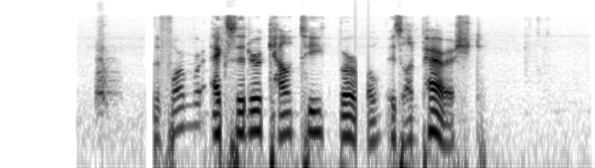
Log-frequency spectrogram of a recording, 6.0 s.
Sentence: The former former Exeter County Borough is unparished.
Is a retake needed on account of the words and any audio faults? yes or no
yes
